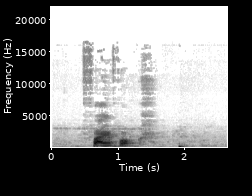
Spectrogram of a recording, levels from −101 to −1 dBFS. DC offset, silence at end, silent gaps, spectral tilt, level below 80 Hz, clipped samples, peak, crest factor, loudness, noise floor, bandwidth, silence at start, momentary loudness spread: under 0.1%; 0.65 s; none; -7.5 dB/octave; -52 dBFS; under 0.1%; -2 dBFS; 20 dB; -17 LUFS; -58 dBFS; 16.5 kHz; 0.65 s; 17 LU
